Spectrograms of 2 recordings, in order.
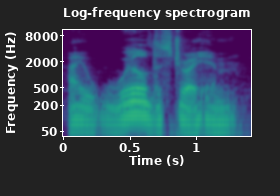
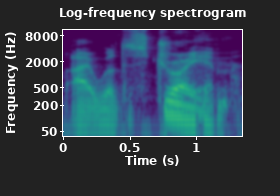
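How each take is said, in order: First: The word will carries the main stress. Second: The word destroy carries the main stress. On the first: The speaker is confident in a thought-out decision. The speaker calls it right. "means it's already rationalized" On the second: The speaker is angry about the action. The speaker calls it wrong. "Very aggressive"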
